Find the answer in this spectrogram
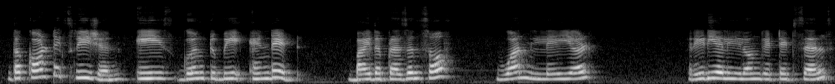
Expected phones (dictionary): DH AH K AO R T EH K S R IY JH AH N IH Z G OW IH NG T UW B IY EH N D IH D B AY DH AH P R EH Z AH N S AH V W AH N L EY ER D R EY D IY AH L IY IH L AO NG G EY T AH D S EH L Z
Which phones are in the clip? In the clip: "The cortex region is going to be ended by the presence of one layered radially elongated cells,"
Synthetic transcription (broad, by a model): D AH K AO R T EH K S R IY JH AH N IH Z G OW IH NG T UW B IY EH N D IH D B AY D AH P R EH Z AH N S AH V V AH N L EY ER D R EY D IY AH L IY L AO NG G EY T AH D S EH L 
